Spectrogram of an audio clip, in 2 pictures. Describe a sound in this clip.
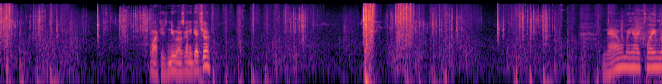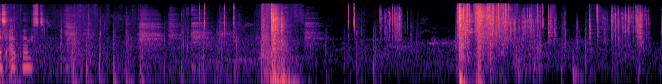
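Footsteps move softly over grass and gravel.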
